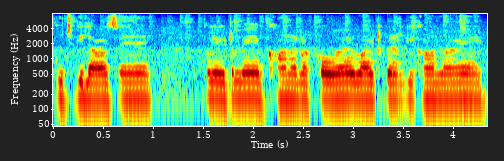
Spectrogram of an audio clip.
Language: Hindi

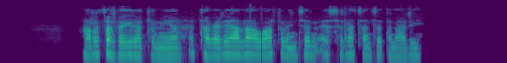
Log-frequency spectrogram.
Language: Basque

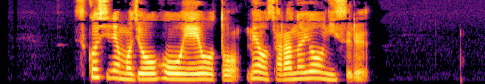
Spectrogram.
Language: Japanese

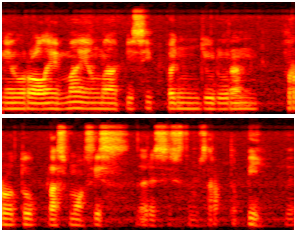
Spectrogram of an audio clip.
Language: Indonesian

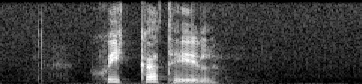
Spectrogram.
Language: Swedish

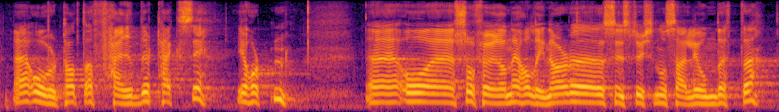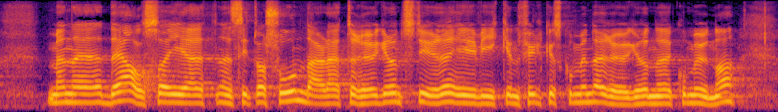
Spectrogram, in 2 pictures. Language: Norwegian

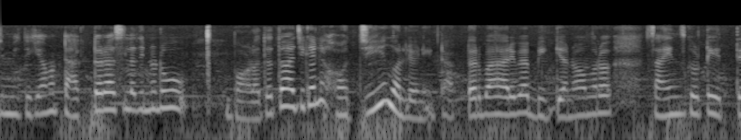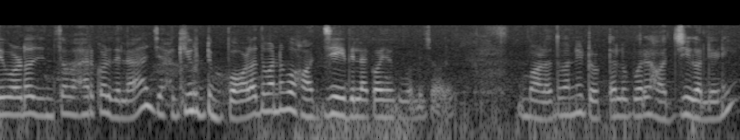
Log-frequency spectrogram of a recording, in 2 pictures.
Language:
Odia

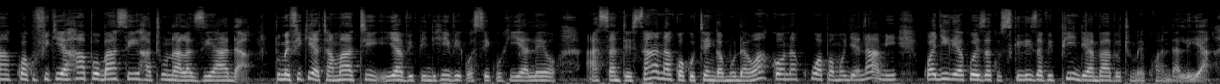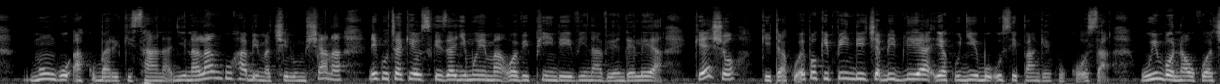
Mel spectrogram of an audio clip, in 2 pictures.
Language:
Swahili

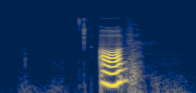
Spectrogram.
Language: Swedish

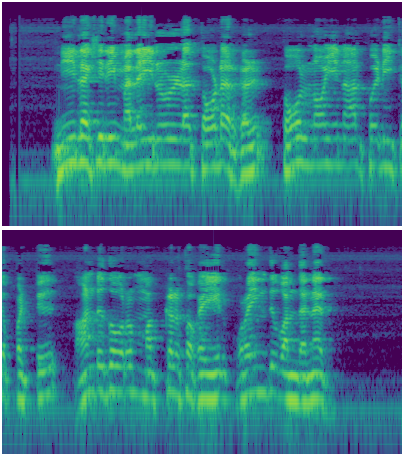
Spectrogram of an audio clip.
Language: Tamil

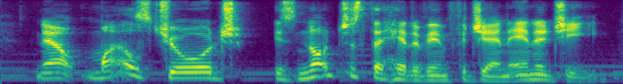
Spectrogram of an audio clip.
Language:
English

